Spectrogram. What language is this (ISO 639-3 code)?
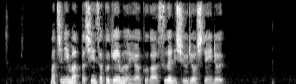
jpn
